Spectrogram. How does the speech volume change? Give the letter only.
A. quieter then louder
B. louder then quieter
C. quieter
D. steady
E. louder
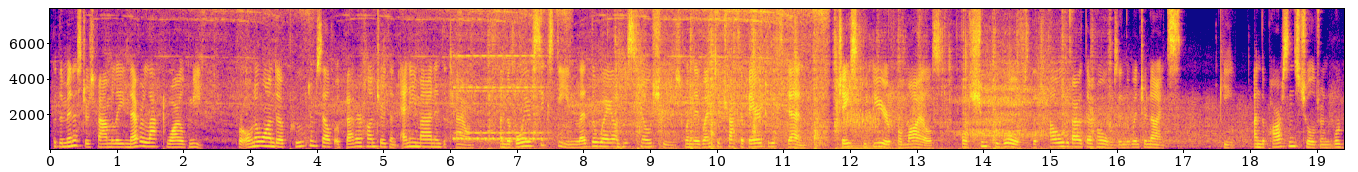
D.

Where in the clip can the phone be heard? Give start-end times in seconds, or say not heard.
6.0-7.5.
